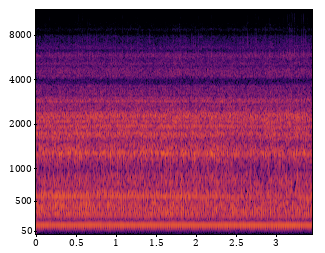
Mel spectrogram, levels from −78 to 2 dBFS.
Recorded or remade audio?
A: recorded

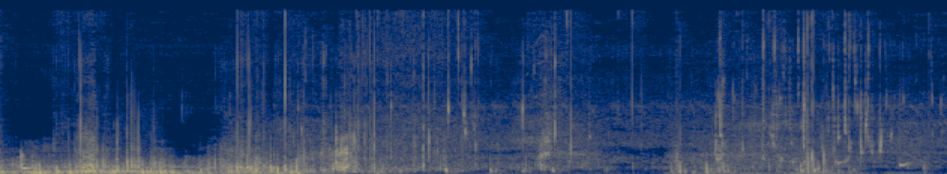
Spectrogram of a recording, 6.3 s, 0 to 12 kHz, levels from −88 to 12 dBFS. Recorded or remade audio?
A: recorded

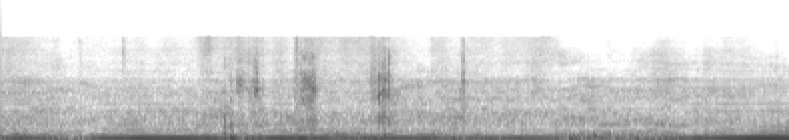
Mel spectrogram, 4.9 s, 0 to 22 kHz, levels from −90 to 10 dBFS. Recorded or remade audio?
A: remade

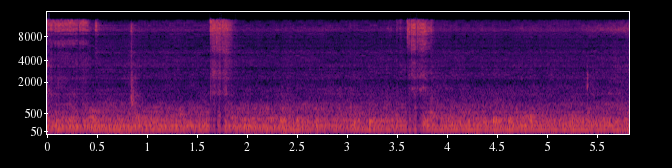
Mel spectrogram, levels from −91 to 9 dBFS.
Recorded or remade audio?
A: remade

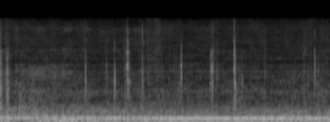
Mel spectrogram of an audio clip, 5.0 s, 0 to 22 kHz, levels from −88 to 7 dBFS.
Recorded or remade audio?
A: remade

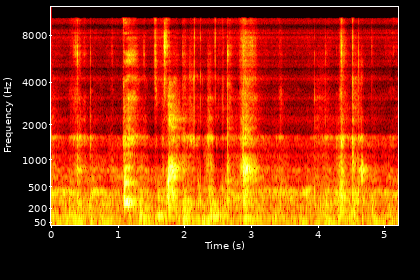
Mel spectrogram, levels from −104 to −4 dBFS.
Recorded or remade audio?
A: remade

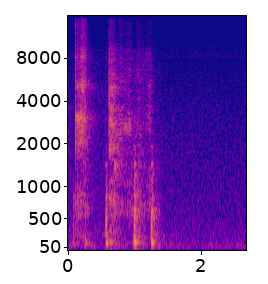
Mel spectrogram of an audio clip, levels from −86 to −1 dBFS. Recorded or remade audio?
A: recorded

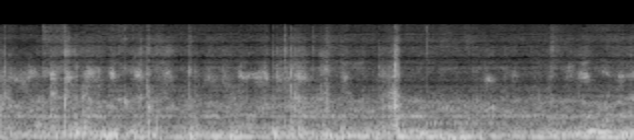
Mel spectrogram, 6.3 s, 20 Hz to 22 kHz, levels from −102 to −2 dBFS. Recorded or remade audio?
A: remade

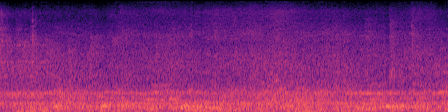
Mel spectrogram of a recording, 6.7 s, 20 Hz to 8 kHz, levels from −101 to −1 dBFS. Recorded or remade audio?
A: recorded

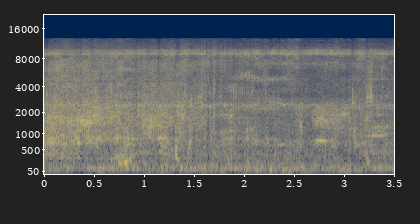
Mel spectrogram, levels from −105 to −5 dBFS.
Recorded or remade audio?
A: remade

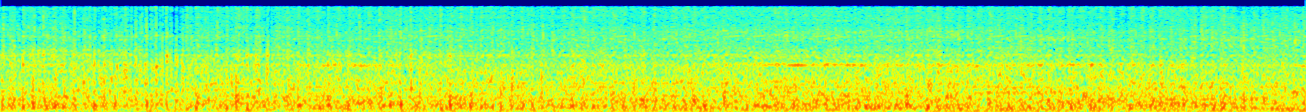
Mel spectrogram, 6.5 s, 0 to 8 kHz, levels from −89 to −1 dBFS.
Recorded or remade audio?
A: remade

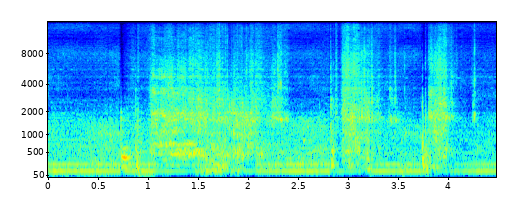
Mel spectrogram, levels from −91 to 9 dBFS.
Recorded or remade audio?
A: remade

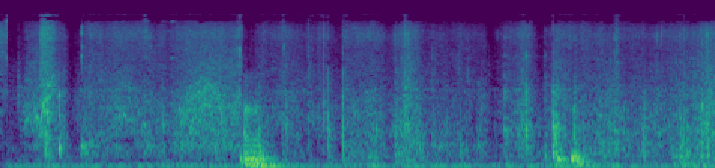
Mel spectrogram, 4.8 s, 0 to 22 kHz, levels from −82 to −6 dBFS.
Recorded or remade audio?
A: recorded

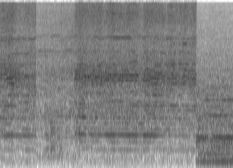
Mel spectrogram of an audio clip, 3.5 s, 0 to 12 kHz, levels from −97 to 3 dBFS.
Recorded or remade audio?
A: recorded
